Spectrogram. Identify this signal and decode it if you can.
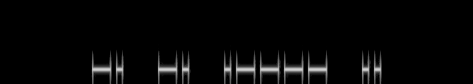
Morse code, heard as a keyed tone, about 20 wpm, spaced as for 15 wpm, 700 Hz. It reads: NN1I
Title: 048 Lesson 9g - Number 4 - Call Signs 20wpm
